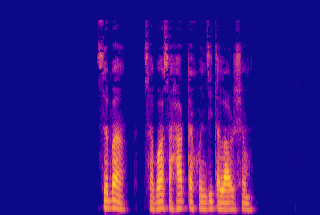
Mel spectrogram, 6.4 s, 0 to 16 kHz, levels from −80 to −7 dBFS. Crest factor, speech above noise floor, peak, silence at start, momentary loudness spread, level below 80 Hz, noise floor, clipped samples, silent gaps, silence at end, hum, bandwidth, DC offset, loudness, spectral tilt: 20 dB; over 70 dB; -2 dBFS; 1.95 s; 14 LU; -60 dBFS; under -90 dBFS; under 0.1%; 2.75-2.87 s; 1.35 s; none; 11.5 kHz; under 0.1%; -20 LUFS; -5.5 dB/octave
